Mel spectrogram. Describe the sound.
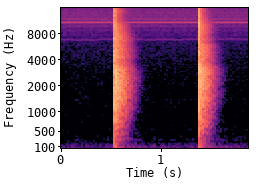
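Two sharp hand claps ring out in a wrestling ring at WrestleMania after Roman Reigns beats Brock Lesnar, each a crisp, loud smack with a quick decay, separated by nearly a second of silence.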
